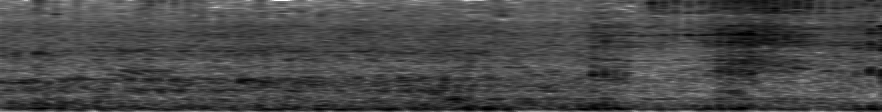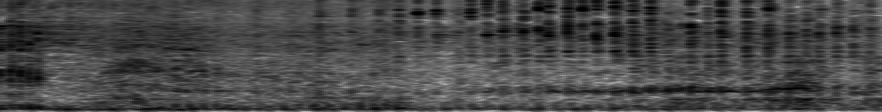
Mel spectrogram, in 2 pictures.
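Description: Several motorcycle engines running at idle and low speed close by as the bikes roll past, a steady low engine sound with no pauses.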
